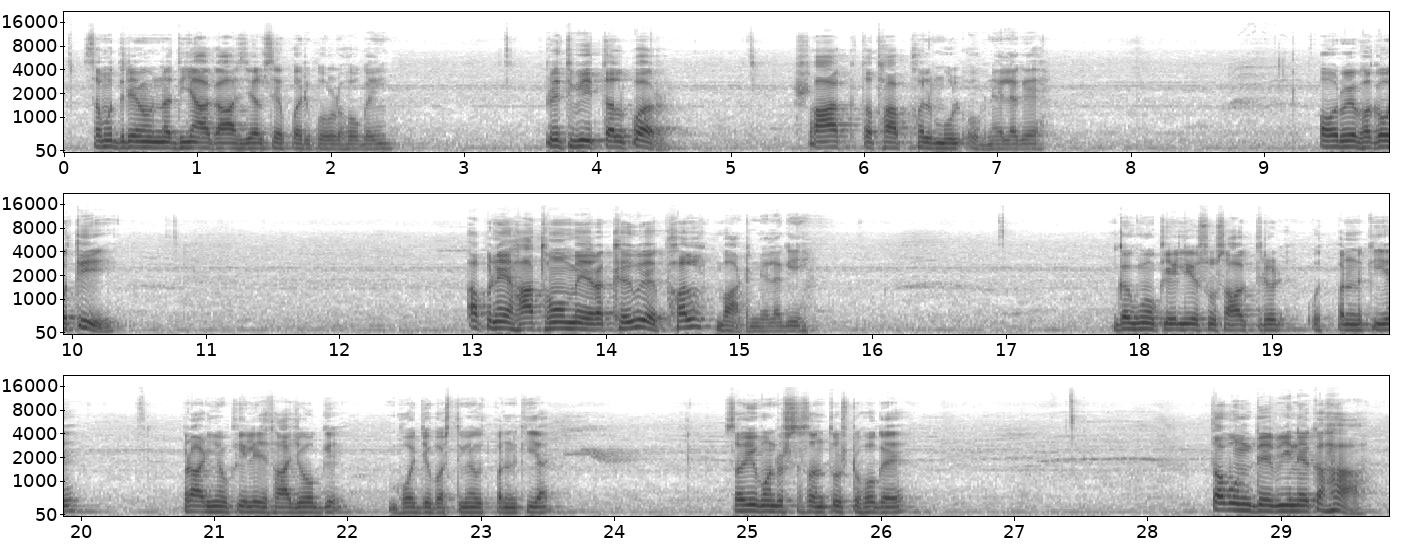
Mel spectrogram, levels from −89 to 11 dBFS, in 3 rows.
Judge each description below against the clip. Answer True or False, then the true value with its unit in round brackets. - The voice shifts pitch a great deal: False (3.3 semitones)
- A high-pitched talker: False (140 Hz)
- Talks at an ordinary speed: False (105 wpm)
